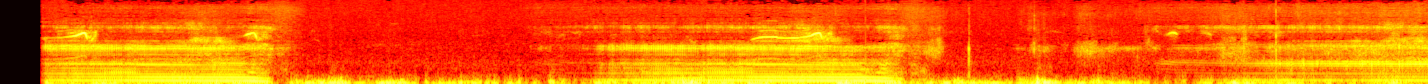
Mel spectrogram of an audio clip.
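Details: Four horses napping on a sunny early morning, snoring in their sleep: low droning voiced groans of about one and a half seconds, separated by quiet breaths, with faint high chirping notes above.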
